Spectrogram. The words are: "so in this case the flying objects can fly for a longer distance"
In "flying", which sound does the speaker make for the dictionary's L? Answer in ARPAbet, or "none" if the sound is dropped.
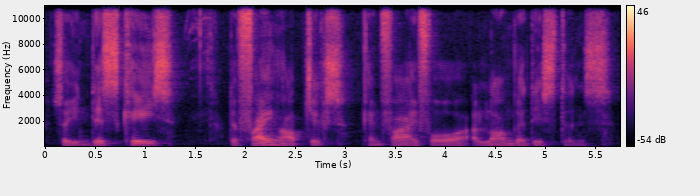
none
